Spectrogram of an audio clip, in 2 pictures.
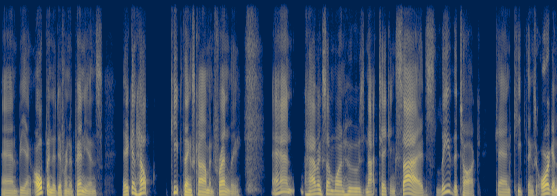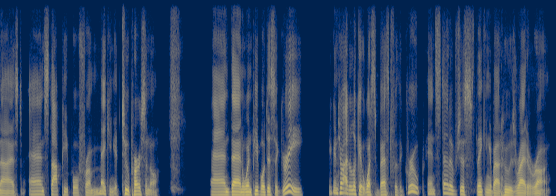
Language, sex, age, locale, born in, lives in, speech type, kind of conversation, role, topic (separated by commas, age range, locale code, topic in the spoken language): English, male, 50-54, en-US, United States, United States, read, expert-assistant, expert, How can you tell if a group is ready?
